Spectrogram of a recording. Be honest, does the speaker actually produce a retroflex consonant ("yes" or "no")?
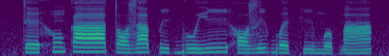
no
